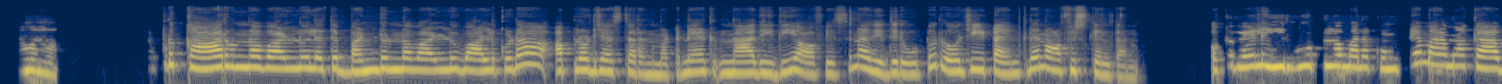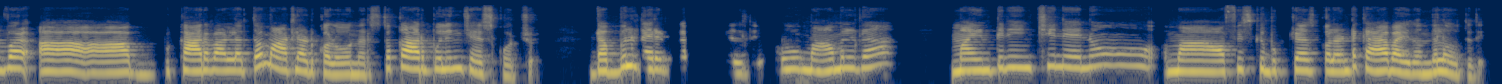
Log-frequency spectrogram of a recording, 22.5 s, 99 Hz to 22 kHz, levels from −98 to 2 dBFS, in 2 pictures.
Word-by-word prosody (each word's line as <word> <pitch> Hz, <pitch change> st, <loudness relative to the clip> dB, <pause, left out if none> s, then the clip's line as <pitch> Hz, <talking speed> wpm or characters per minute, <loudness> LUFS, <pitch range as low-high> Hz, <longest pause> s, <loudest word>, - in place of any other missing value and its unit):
ఆ! -, -, -7 dB, 0.9 s
ఇప్పుడు 315 Hz, +6 st, -2 dB
కారున్న 295 Hz, +2 st, +5 dB
వాళ్ళు 275 Hz, 0 st, +2 dB
లేతే 270 Hz, 0 st, 0 dB
బండి 240 Hz, +3 st, +4 dB
ఉన్న 260 Hz, 0 st, +3 dB
వాళ్ళు, 250 Hz, +1 st, 0 dB
వాళ్ళు 240 Hz, 0 st, +1 dB
కూడా 310 Hz, +7 st, +1 dB, 0.3 s
అప్‌లోడ్ 245 Hz, 0 st, -1 dB
చేస్తారనమాట. 200 Hz, -5 st, -5 dB
నాకు 225 Hz, -1 st, -4 dB
నాదిది 210 Hz, +1 st, -1 dB, 0.2 s
ఆఫీసు. 195 Hz, +1 st, -9 dB
నాదిది 215 Hz, -8 st, 0 dB
రూట్ 195 Hz, +9 st, -5 dB
రోజు 230 Hz, +1 st, 0 dB
ఈ -, -, +1 dB
టైంకి 205 Hz, +1 st, -3 dB
నేను 280 Hz, 0 st, 0 dB
ఆఫీస్‌కి 240 Hz, -1 st, -6 dB
వెళ్తాను. 165 Hz, -4 st, -8 dB, 0.6 s
ఒకవేళ 305 Hz, +5 st, +1 dB
ఈ -, -, +8 dB
రూట్‌లో 325 Hz, +1 st, +2 dB
మనకుంటే 290 Hz, +1 st, -1 dB
మనం 340 Hz, -2 st, +1 dB
ఆ -, -, -11 dB
క్యాబ్ 275 Hz, -3 st, +4 dB
వ -, -, +5 dB, 0.3 s
ఆహ్, -, -, +3 dB
ఆహ్, 210 Hz, -2 st, +2 dB
ఆహ్, 210 Hz, -, +1 dB
ఆహ్, 220 Hz, 0 st, +1 dB, 0.2 s
బ్ 230 Hz, -, -12 dB
కారు 240 Hz, +1 st, +5 dB
వాళ్ళతో 245 Hz, +4 st, 0 dB
మాట్లాడుకోవాలి. 225 Hz, -6 st, 0 dB
ఓనర్స్‌తో 190 Hz, +5 st, -5 dB
కార్ 270 Hz, -1 st, +6 dB
పూలింగ్ 270 Hz, +1 st, -1 dB
చేసుకోవచ్చు. 195 Hz, -6 st, -8 dB, 0.5 s
డబ్బులు 235 Hz, +8 st, +4 dB
డైరెక్ట్‌గా 260 Hz, +1 st, -3 dB
మిగిలతాయి. 200 Hz, -, -12 dB
ఇప్పుడు 265 Hz, -10 st, -5 dB, 0.2 s
మామూలుగా, 280 Hz, +6 st, -1 dB, 0.6 s
మా -, -, +3 dB
ఇంటి 245 Hz, +3 st, -2 dB
నుంచి 290 Hz, +1 st, -3 dB
నేను 290 Hz, +2 st, -2 dB, 0.6 s
మా 230 Hz, -, +2 dB, 0.2 s
ఆఫీస్‌కి 260 Hz, +3 st, -5 dB
బుక్ 230 Hz, 0 st, -12 dB
చేసుకోవాలంటే 235 Hz, +2 st, -1 dB
క్యాబ్ 240 Hz, 0 st, +4 dB
ఐదొందలవుతది. 200 Hz, -4 st, -2 dB
245 Hz, 155 wpm, -22 LUFS, 220-280 Hz, 0.9 s, ఈ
